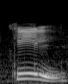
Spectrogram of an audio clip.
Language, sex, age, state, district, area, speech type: Tamil, female, 30-45, Tamil Nadu, Ariyalur, rural, read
